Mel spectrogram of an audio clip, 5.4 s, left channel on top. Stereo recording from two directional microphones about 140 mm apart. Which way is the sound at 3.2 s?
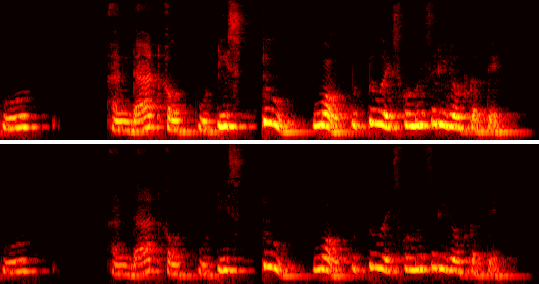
10° left (ahead or behind).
